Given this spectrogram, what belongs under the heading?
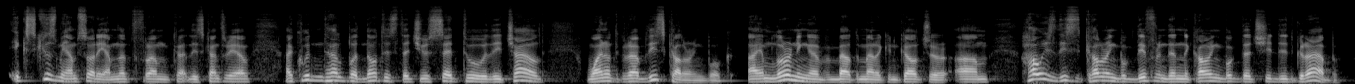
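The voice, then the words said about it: Put-on foreign accent. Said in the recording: “you can do an accent”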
